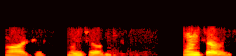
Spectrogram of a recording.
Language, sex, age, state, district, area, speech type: Nepali, female, 18-30, West Bengal, Kalimpong, rural, conversation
